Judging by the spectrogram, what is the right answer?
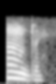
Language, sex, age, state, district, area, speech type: Kannada, female, 60+, Karnataka, Gadag, rural, conversation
